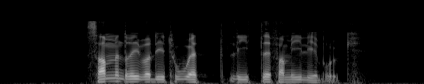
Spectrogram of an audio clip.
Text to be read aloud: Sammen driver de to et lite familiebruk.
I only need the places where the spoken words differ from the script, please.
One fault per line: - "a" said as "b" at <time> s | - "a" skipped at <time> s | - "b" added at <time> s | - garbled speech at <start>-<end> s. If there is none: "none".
none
